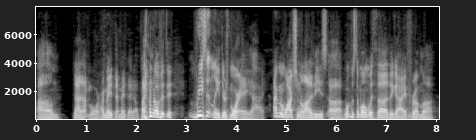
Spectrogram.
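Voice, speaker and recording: A man's voice: mid-range voice, big pitch swings, fairly quick, vocal fry, few pauses, a little mellow. A man hosting a podcast in casual, joking group chat, rambling and correcting himself as he goes. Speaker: podcast host.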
